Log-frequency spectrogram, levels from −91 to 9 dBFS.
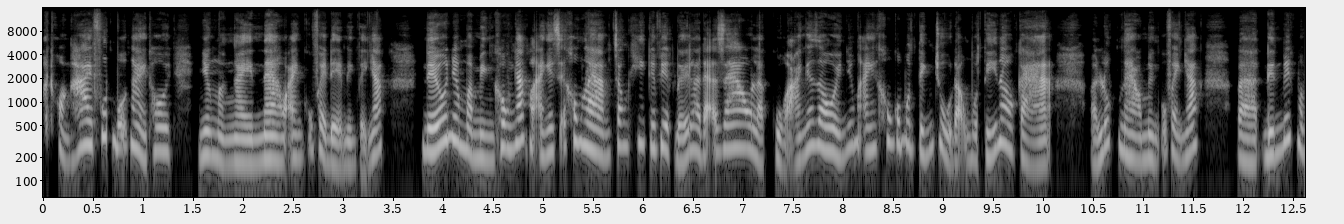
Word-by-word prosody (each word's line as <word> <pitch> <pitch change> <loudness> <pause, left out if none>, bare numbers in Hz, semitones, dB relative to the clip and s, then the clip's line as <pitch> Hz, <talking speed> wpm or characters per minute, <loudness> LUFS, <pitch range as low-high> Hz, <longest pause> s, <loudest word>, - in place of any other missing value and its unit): mất - - -4
khoảng - - -3
2 280 +2 +5
phút 360 +3 -3
mỗi 285 - -1
ngày 255 -6 +1
thôi, 240 0 -2 0.3
nhưng 205 0 -1
mà 185 - -2
ngày 170 0 +1
nào 180 +1 +3
anh 195 - +1
cũng - - -14
phải 230 -5 0
để 160 -3 0
mình 155 0 -7
phải - - -6
nhắc. 220 +7 +1 0.4
Nếu 240 +6 +6
như 335 -2 +2
mà 245 -6 0
mình 195 -2 -3
không 260 +6 -1
nhắc 310 +1 +5
là - - +4
anh 220 - 0
ấy 230 - -1
sẽ - - +2
không 320 -2 -2
làm 230 -7 +5
trong 275 +5 -2
khi 295 0 -6
cái 255 -3 -5
việc 250 -6 -1
đấy 175 +1 -2
là 235 0 -2
đã - - +3
giao 255 +1 +2
là 225 - -1
của 190 - -4
anh 185 +9 +1
ấy 275 - -2
rồi, 240 -6 +2
nhưng 255 +8 -9
mà 300 - -4
anh 235 - 0
ấy 250 - -6
không 315 +1 -6
có 290 - -3
một 290 -1 -5
tính 220 0 -3
chủ 285 - -2
động - - +1
một 180 - -9
tí 205 +3 -3
nào 285 -3 +1
cả, - - +3 0.4
mà - - -4
lúc 285 +1 -4
nào 200 -7 0
mình 185 -2 -5
cũng - - -10
phải 230 -5 -3
nhắc. 240 +9 +1 0.4
Và 170 -1 +1
đến 210 +3 0
mít 330 +3 -2
mà 260 - -4
235 Hz, 325 wpm, -24 LUFS, 195-275 Hz, 0.4 s, Nếu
